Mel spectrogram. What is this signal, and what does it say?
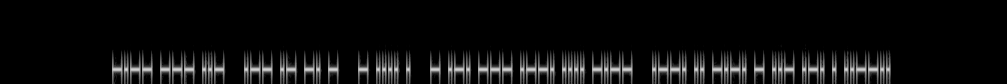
Morse code, heard as a keyed tone, about 40 wpm, 700 Hz. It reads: YOU WANT THE TROPHY PICTURE?
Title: A Sound Of Thunder 40wpm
